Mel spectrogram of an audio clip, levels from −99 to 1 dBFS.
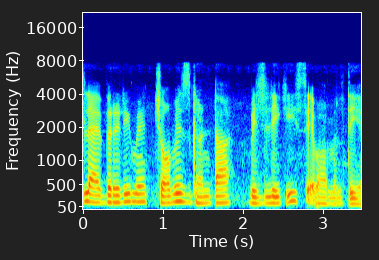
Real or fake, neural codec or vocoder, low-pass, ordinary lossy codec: real; none; none; none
